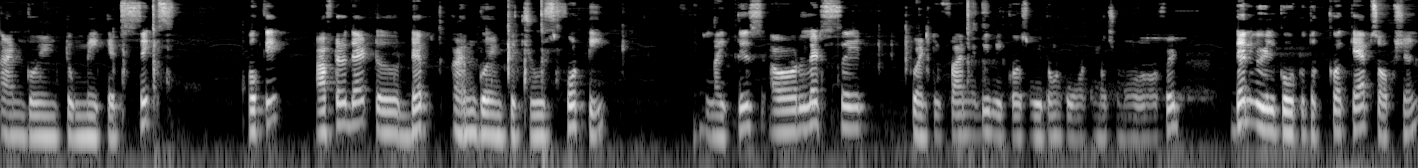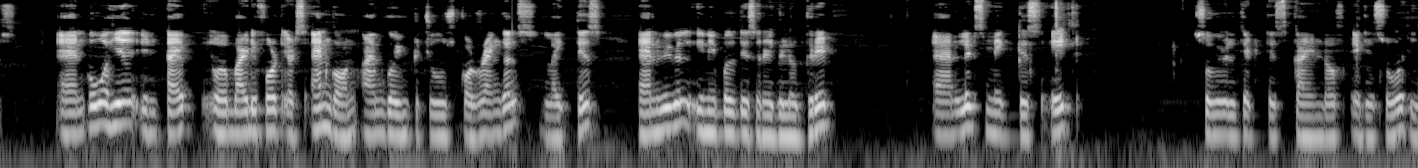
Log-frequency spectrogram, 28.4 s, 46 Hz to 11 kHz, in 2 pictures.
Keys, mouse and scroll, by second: 1.5 Return, 3.7 click, 5.4 Return, 5.9 scroll down 1, 6.4-8.2 alt+drag, 9.6 Return, 12.4 click, 15.2 click, 17.6 click, 21.1 click, 24.7 Return, 26.1-27.9 alt+drag, 27.9-28.3 alt+middle drag.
